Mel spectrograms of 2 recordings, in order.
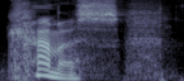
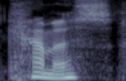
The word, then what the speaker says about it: Cambois: which is actually a place called Camas. So Camas is a little bit of an unusual word, Cambois, C-A-M-B-O-I-S, but you pronounce it Camas, in Northumberland.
